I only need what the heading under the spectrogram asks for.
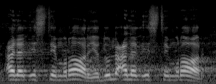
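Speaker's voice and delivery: ordinary delivery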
